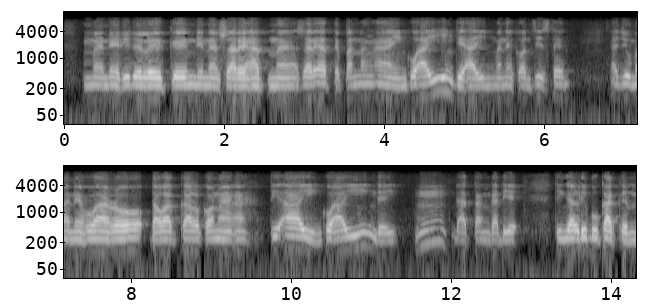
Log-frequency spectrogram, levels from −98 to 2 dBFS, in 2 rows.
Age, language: 40-59, Indonesian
